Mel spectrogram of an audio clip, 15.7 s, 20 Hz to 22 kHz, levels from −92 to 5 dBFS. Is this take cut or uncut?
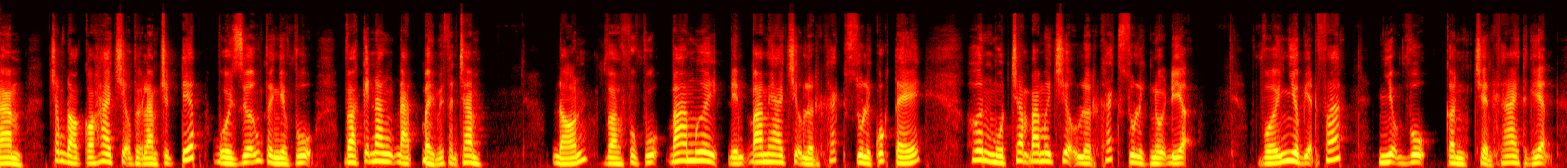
cut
